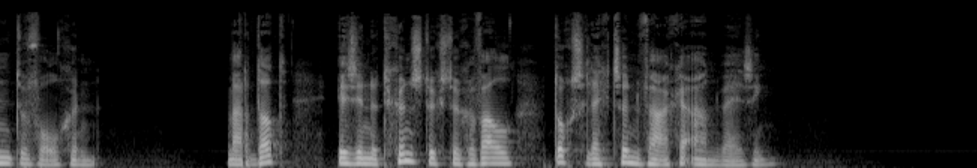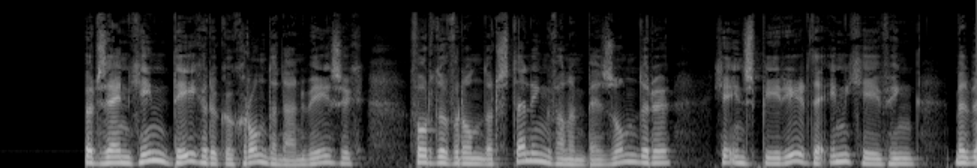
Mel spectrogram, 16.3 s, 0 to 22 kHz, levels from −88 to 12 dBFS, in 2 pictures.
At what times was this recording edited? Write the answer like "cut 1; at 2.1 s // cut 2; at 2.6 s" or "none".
none

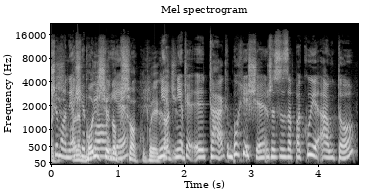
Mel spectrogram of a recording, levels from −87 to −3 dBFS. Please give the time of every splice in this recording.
cut 1; at 2.0 s

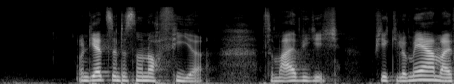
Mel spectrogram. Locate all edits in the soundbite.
none

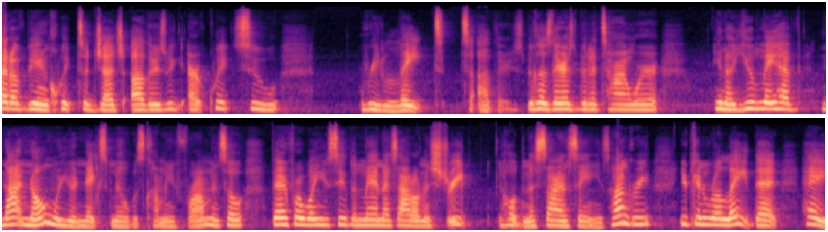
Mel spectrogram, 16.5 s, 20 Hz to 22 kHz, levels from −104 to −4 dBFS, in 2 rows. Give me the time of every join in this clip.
none

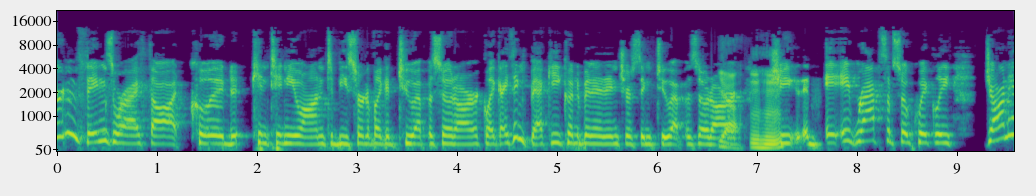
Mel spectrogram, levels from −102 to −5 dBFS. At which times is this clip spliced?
none

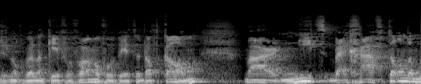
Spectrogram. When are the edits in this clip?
none

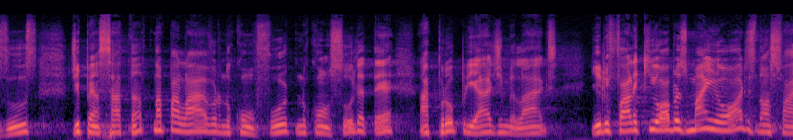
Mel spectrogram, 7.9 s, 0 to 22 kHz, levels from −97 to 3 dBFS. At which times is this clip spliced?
none

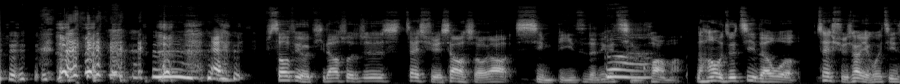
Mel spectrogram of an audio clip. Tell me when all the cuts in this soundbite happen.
none

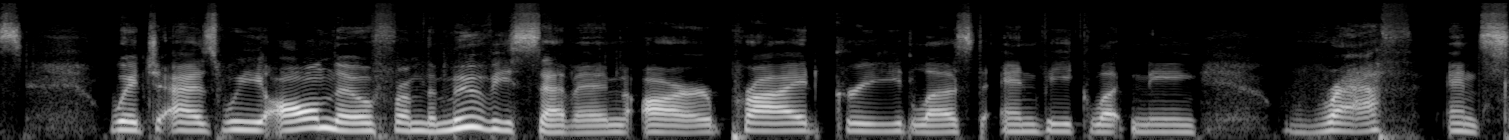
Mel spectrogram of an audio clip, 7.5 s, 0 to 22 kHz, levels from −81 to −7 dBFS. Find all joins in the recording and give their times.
none

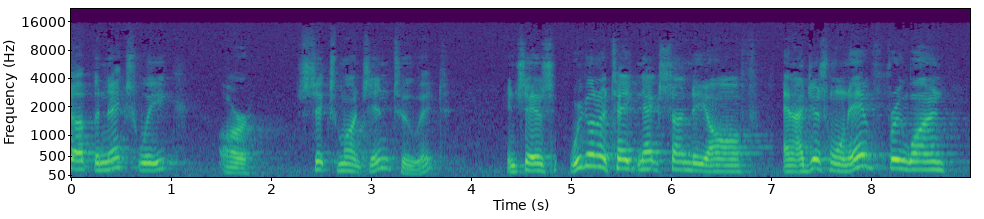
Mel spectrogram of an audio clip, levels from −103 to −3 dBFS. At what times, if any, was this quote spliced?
cut 1; at 4.8 s // cut 2; at 7.0 s

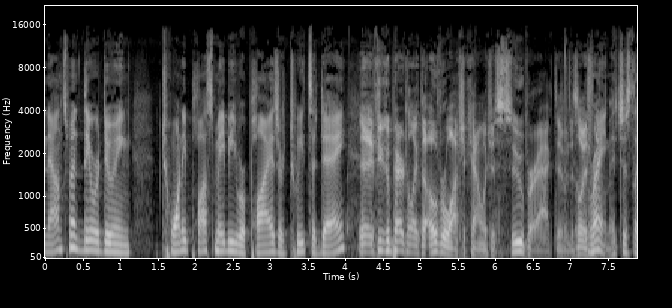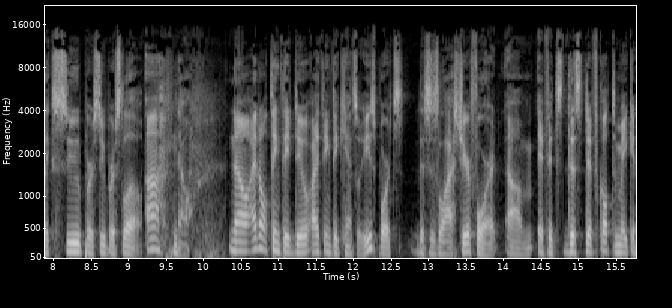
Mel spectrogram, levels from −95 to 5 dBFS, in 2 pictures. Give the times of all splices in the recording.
cut 1; at 7.5 s // cut 2; at 9.2 s

